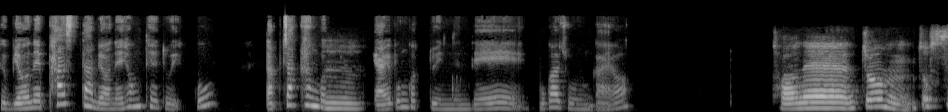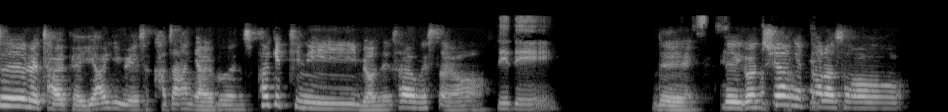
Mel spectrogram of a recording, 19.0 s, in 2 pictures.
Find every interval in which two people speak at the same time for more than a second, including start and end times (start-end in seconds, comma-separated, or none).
16.1-18.0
